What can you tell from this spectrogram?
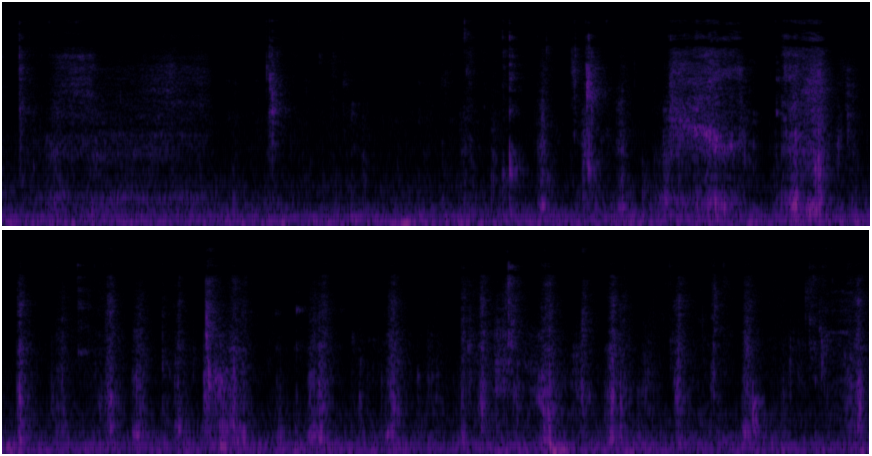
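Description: Close-up eating sounds: chewing and slurping of soft nurungji (scorched-rice porridge) and salted seafood, with irregular light clicks of chopsticks and spoons against ceramic bowls and a stone pot.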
